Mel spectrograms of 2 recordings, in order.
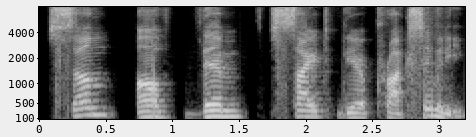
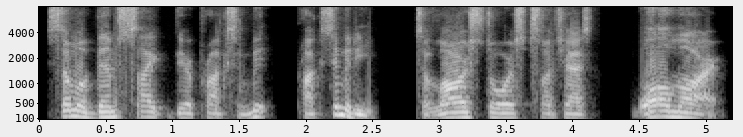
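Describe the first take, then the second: First: Slow, deliberate, word-by-word reading. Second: Said in the usual way. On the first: Shown as a demonstration. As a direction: read it slowly, spacing out each word. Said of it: "Let me read that again slow". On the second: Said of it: "read that again slow".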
